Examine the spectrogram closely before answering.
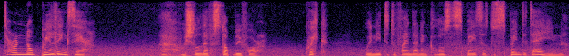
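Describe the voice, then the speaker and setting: A woman with an Italian accent playing a commanding, vengeful vampire in an ASMR roleplay, her voice soft and breathy, often sinking to a whisper. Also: medium pitch, fairly even intonation, slight background noise, close to an everyday voice. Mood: alarmed, urgent. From Italy. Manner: slow, deliberate, imperious. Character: commanding, vengeful female vampire, secretly affectionate. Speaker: ASMR voice actress.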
